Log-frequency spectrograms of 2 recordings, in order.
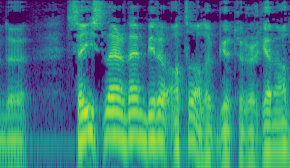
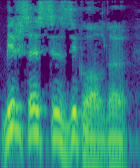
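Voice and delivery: usual speaking voice

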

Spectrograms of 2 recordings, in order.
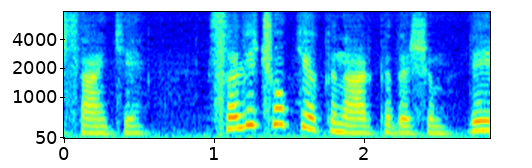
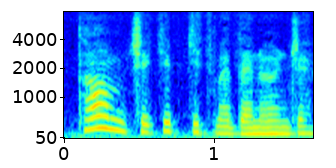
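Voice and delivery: ordinary delivery, nothing marked

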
